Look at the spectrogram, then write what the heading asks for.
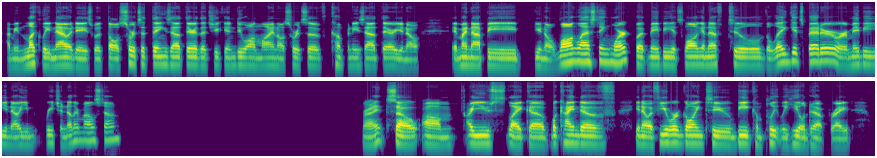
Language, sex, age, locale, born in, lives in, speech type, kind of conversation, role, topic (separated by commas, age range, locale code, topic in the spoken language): English, male, 30-34, en-US, United States, United States, conversation, advice, advisor, How can I align my daily habits with my core values?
